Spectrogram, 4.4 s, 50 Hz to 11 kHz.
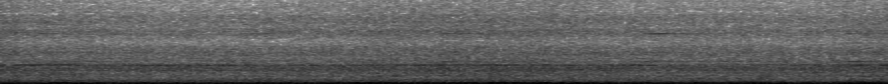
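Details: Audi R8 after a no-crank, no-start fault was repaired: steady, even low rumble with no misses, knocks or hunting; the engine idles smoothly and sounds healthy, a normal idle.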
